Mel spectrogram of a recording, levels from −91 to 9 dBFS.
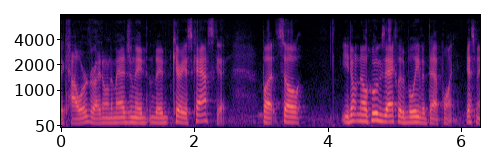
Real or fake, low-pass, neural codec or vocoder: fake; 7.2 kHz; codec, 16 kHz, 8 kbps, FunCodec, trained on LibriTTS, 25 frames a second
